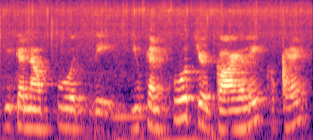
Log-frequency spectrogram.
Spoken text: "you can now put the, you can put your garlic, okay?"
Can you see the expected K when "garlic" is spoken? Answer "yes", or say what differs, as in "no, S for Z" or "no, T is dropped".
no, K is dropped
